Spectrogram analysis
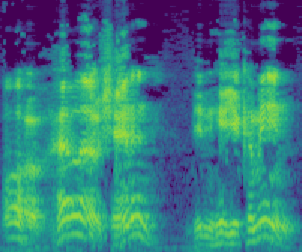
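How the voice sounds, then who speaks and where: Offhand, lively-pitched pool hall keeper. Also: male voice, unhurried, exaggerated voice. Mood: offhand, absorbed. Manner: casual, offhand. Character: easygoing, distracted pool hall keeper absorbed in play. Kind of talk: 1950s radio drama acting.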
